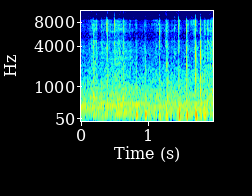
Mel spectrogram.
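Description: Fairly soft, irregular keystrokes on a computer keyboard as code is typed for a programming exercise, a quick run of clicks with short pauses under a faint steady hum, no talking.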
